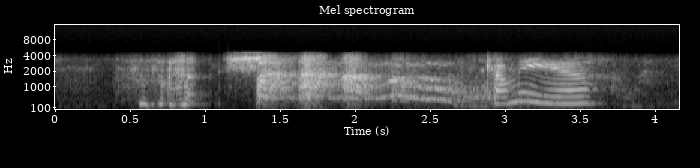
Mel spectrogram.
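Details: Playful dog going crazy: harsh, overlapping barks and growly yowls blur together, then a wavering, rising-and-falling tonal howl, with a person's voice mixed in.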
